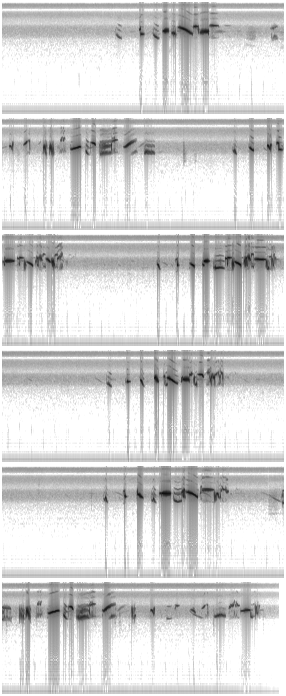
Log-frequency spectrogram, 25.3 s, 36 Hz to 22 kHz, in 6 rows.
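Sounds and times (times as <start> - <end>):
horned lark singing jingling notes and twittering trill: 1.7 - 7.0, 7.7 - 9.4, 10.8 - 13.2, 14.1 - 16.1, 18.4 - 25.3.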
